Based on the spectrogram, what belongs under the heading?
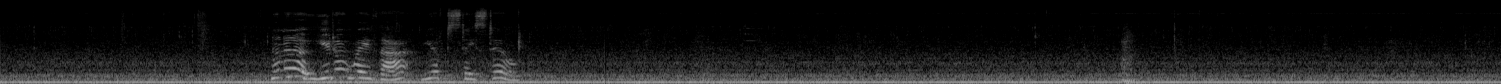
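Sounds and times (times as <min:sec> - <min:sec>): low kitchen hum: 0:00.0 - 0:15.0.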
